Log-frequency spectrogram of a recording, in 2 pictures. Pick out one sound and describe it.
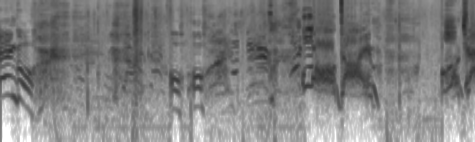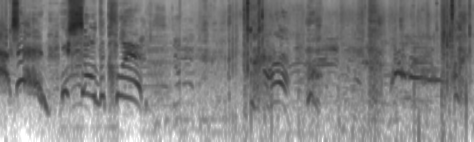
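Young boys shout loudly to one another outdoors.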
